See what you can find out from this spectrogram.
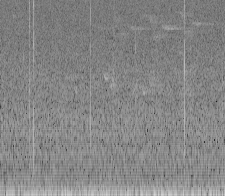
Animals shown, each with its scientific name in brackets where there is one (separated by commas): Blackburnian Warbler (Setophaga fusca)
